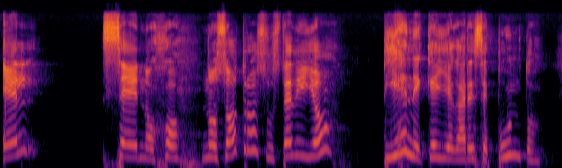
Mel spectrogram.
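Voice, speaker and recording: A woman's voice: sits high, expressive, slow pace. A woman pastor preaching a sermon in a conversational, emphatic way, speaking directly to the congregation and acting out quoted voices.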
